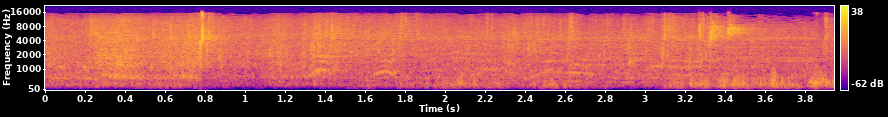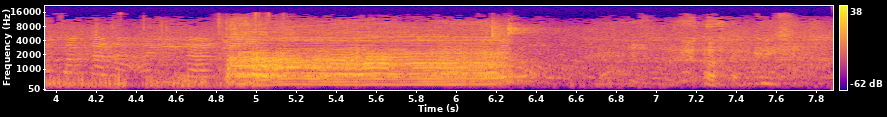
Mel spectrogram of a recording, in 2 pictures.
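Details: California sea lion at Minamichita Beachland, Mihama, Aichi, Japan, 12 October 2024, calling after catching food in the water and climbing out; one loud, rich, harmonic bellow lasting over a second, amid crowd voices and splashing.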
